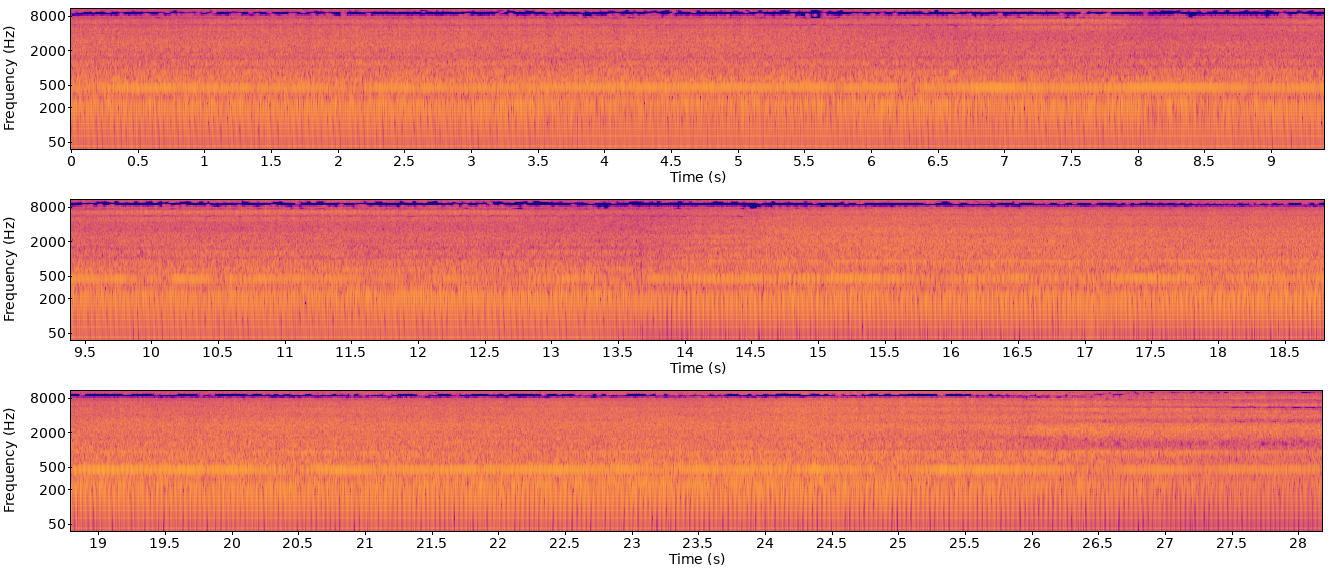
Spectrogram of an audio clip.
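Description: Steady engine-driven machinery of the fire service running without a break, a constant drone with a high steady tone. The low rumble underneath drops away about halfway through.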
